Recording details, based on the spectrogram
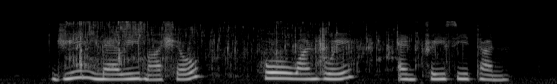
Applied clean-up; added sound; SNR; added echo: none; Fill (with liquid); 16 dB; none.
